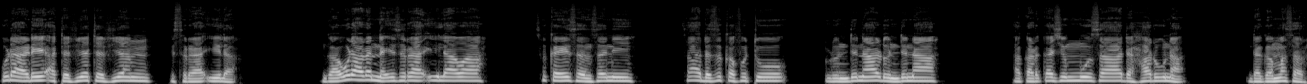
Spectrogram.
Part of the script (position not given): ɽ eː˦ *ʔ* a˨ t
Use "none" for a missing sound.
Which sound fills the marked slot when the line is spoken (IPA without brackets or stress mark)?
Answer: ʔ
